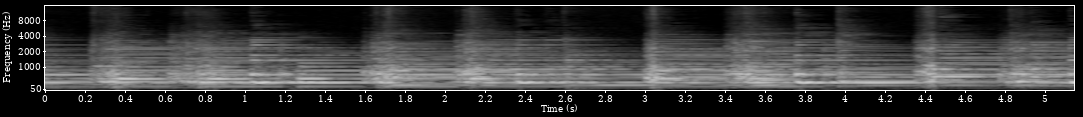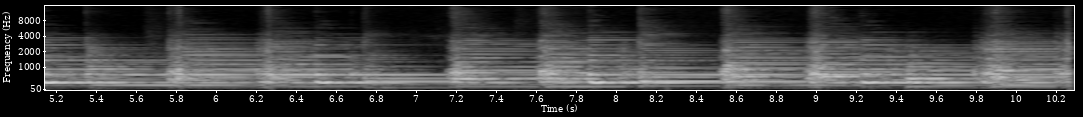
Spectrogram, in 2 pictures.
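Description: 1888 Luscomb five-string banjo, tuned about two frets below gCGCD, played in a three-count waltz rhythm: the thumb picks out the melody while the fingers brush down across the strings, in a steady run of plucked and strummed notes.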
